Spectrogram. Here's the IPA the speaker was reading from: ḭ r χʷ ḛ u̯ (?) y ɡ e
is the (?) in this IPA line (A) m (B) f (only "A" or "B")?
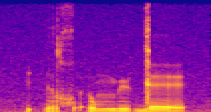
A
